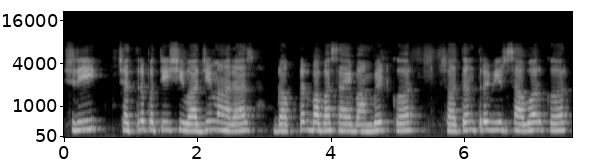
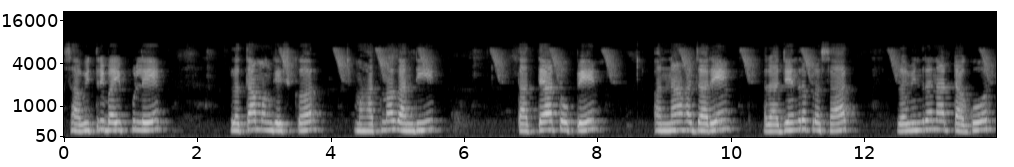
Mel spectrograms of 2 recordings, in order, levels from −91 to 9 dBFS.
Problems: constant background noise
